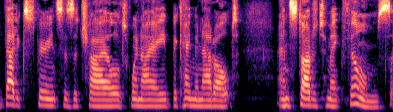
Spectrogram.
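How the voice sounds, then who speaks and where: Middle-aged woman filmmaker, lowish voice, thoughtful and measured, lots of pauses. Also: darkish tone. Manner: reflective, measured, with frequent pauses. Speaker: documentary filmmaker. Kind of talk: interview answers.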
